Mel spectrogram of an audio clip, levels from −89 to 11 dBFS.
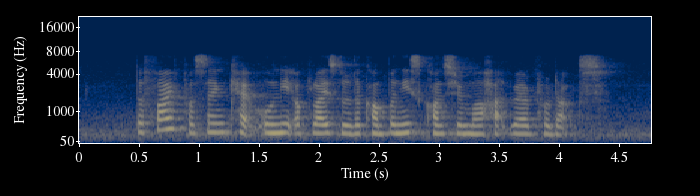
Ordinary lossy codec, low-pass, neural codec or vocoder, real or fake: Opus, 64 kbps; 7.2 kHz; vocoder, 22.05 kHz, 80 mel bands, Vocos; fake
